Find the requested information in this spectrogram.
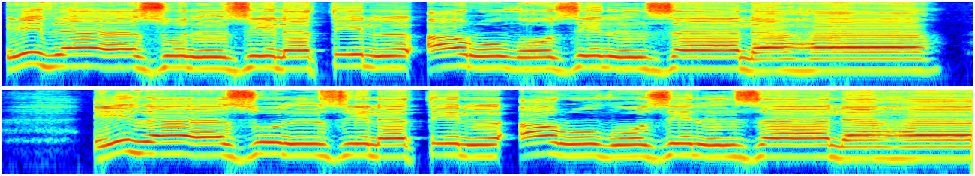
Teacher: اذا زلزلت الارض زلزالها، اذا زلزلت الارض زلزالها، یہاں پر تا کو لام ساکن کے ساتھ ملا دیں گے، یہ الف نہیں پڑھا جائے گا۔ رائے ساکنہ کو موٹا یعنی پر پڑھیں گے، کیونکہ رائے ساکنہ سے پہلے زبر ہے۔ اگر رائے ساکنہ سے پہلے زبر یا پیش ہو تو را موٹا پڑھا جاتا ہے، اور رائے ساکنہ سے پہلے زیر آ جائے تو را باریک پڑھا جاتا ہے۔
